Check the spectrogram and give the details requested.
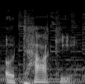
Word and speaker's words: Otaki: obsessing with the name otaki since sportiva released the Slick blue shoe a couple years ago rhymes with suvlaki in Japanese it apparently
